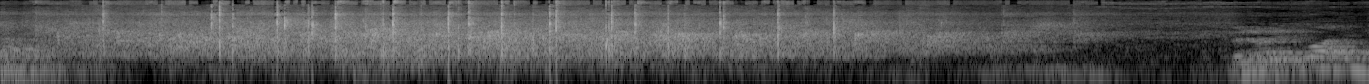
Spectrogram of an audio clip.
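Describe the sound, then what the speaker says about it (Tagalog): A church congregation gives a sustained round of applause during a sermon, dense clapping from many hands filling the room before tapering off, after which a speaker resumes talking. "Why don't we give the Lord a round of applause for that?"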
